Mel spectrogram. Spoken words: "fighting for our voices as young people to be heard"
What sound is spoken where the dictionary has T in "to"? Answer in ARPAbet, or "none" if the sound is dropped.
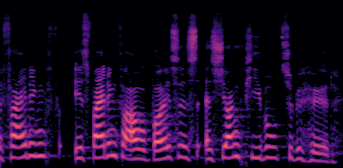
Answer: S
